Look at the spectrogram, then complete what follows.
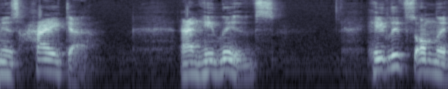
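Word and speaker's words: Haigha: His name is Hagar. He pronounced it so as to rhyme with mare.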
